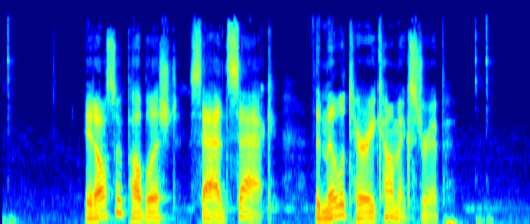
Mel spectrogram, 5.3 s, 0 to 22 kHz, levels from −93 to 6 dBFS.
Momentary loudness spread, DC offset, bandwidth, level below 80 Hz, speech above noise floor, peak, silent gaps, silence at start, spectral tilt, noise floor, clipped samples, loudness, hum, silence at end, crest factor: 9 LU; under 0.1%; 15.5 kHz; -48 dBFS; 46 dB; -4 dBFS; none; 0.85 s; -4.5 dB/octave; -67 dBFS; under 0.1%; -22 LUFS; none; 0.75 s; 20 dB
